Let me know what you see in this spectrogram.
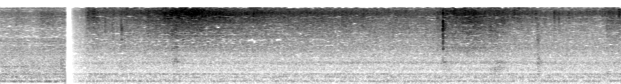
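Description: Hot oil sizzling in a pan, cut off by a brief dropout about a second in; then mashed boiled potato sizzling in oil in a kadai as a spatula stirs and scrapes it, with a few light clicks.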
